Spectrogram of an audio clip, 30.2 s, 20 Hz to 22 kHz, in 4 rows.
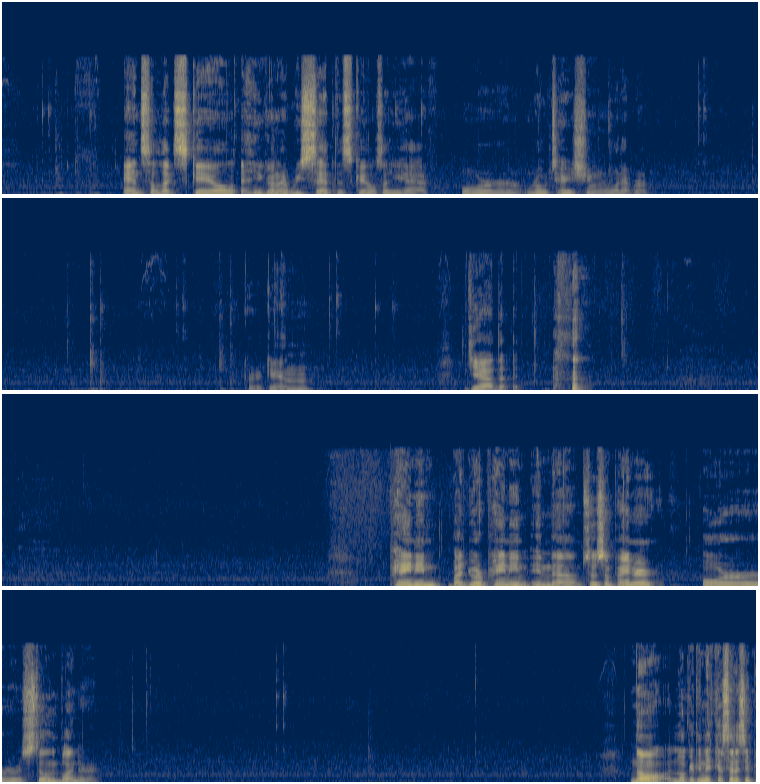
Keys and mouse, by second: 0.7 ctrl+a, 3.2 n, 7.0 ctrl+s, 8.4 n, 9.7 a.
